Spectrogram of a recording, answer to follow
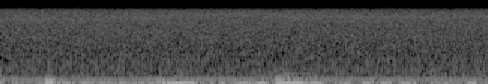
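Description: Faint steady electrical hum on the recording, with a few soft low thumps.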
